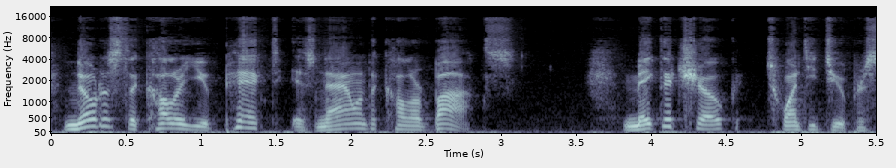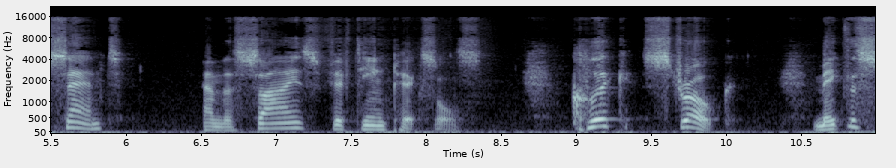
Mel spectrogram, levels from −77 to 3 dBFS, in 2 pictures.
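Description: No audible technical faults.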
